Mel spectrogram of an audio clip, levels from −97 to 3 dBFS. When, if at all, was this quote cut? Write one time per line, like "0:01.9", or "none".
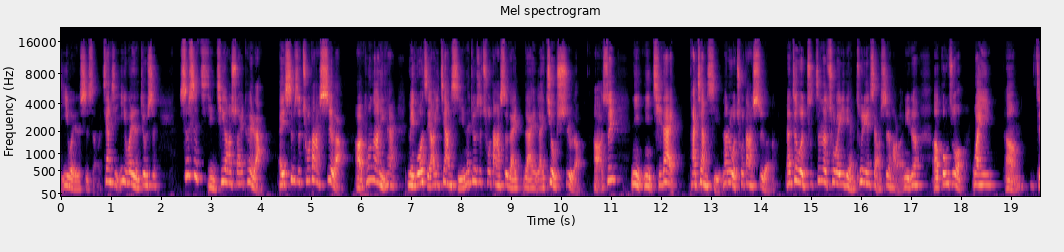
0:09.5
0:15.9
